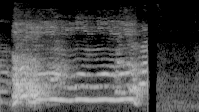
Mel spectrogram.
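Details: Luoluo, a pet Alaskan Malamute, gives one sustained, steady-pitched howl lasting just over a second with rich harmonics, then cuts off abruptly into quiet room sound.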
